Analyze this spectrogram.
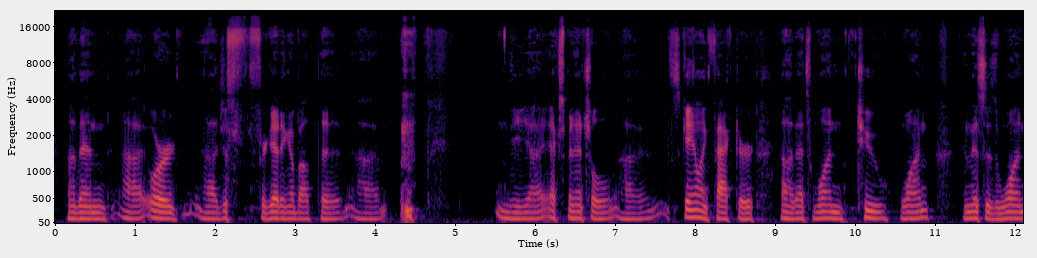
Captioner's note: cough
